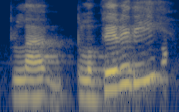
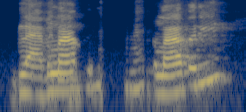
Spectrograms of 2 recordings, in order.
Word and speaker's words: Blavity: You guys are featured by outlets like BET, Rolling Stone, and Blivid. Bllidi. I'm not pronounced that. How do How do you pronounce that? Blavity.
